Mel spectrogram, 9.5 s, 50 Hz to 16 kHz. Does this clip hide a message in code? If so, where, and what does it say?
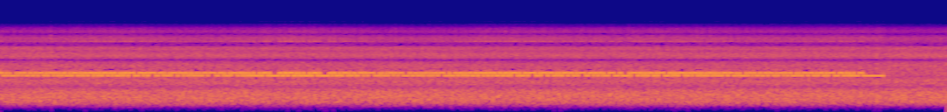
Yes: RTTY (75 baud, 170 Hz shift) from 0.0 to 8.8 s, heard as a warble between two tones, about 1440 Hz centre, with radio static. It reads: … WAS ALSO THE FATHER-IN-LAW OF MISSOURI LIEUTENANT GOVERNOR FRANKLIN CANNON.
